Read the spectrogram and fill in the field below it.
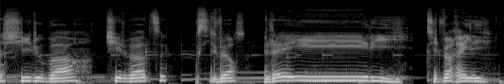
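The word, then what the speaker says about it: Rayleigh: Riley. On prononce Ry en fait.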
